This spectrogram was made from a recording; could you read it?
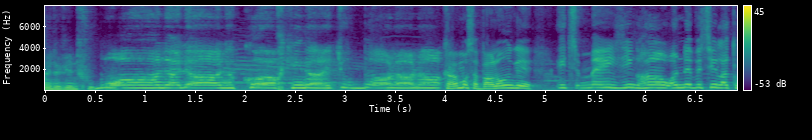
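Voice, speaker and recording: A young man spins a playful storytime tale straight to the camera. His pitch leaps and dips all over the place as he talks, and soft music plays underneath. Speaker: vlogger telling a story. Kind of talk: casual storytime monologue.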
